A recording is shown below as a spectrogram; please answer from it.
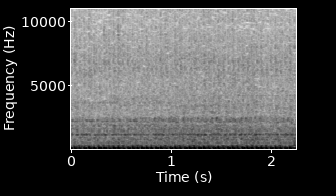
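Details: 2008 Triumph Rocket 3 after starter relay mod, restarted to compare starter: even, deep idle pulsing about ten times a second, no misses or clatter; normal idle.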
